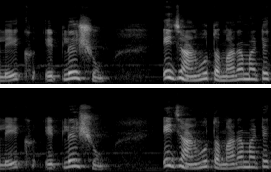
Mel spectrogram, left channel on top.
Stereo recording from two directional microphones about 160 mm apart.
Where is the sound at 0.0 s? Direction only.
50° left (ahead or behind).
